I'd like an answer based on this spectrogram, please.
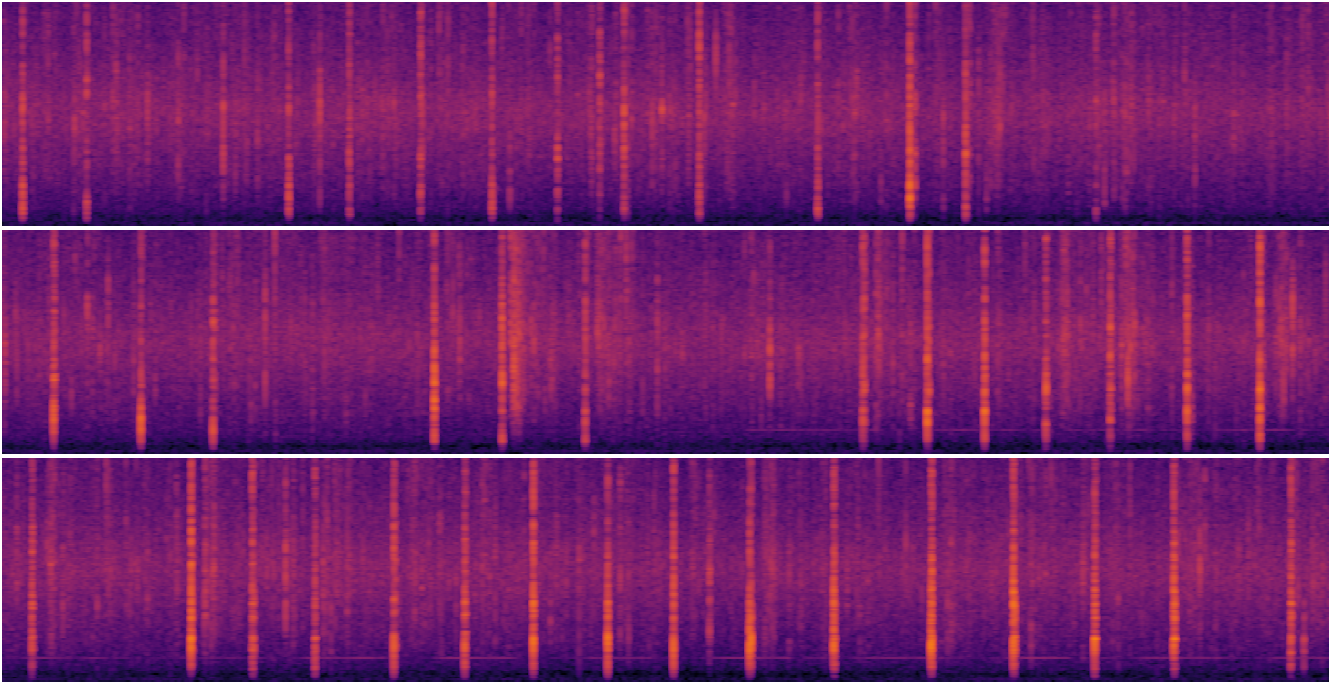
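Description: Hand-held hammerstone striking a rock: sharp, irregular clicking knocks, roughly one or two a second, coming a little faster in the second half.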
